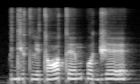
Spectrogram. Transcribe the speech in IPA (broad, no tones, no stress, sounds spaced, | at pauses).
dʲ ɔ t lʲ ɛ t ɔ t e m p o d͡ʒ e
